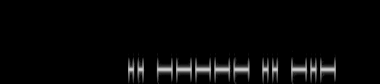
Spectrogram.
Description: Morse code, heard as a keyed tone, about 25 wpm, 700 Hz. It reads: I0IK
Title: DXCC-100 Call Signs - 4 Characters - Repeated 3x - 25wpm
